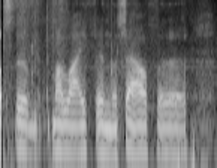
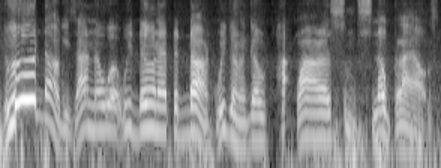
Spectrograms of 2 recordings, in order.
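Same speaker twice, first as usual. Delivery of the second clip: high, loud country hoot, then settling down; hillbilly whoop; 6 semitones higher, 8 dB louder than usual. Retold or imitated. Standing on the bus to coworkers, a high loud hillbilly whoop. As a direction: whoop it up like a rowdy good ol' boy. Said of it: "stand up and say".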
